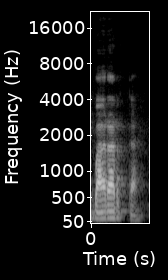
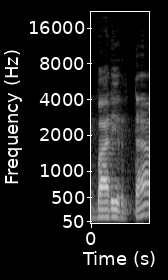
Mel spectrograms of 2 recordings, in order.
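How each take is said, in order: First: The vowel after the r is 'a'. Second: The vowel after the r is 'i'. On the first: "dengan fathahnya ra" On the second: "dengan kasrah ra"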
